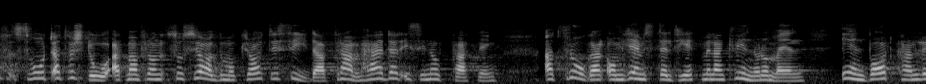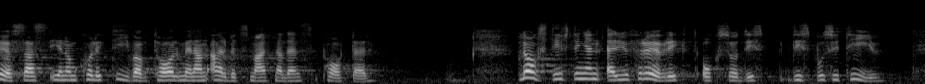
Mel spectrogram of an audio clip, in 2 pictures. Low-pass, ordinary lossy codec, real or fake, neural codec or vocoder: 7.2 kHz; AAC, 32 kbps; real; none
